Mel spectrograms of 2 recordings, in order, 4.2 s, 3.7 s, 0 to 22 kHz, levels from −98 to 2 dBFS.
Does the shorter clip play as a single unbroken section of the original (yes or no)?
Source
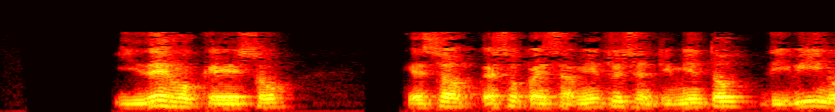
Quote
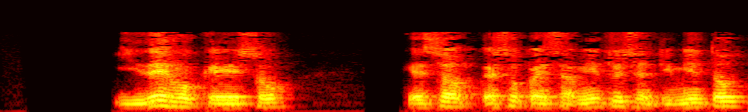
yes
